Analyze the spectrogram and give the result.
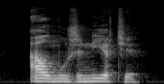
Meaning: diminutive of aalmoezenier
- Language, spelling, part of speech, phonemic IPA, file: Dutch, aalmoezeniertje, noun, /almuzəˈnircə/, Nl-aalmoezeniertje.ogg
